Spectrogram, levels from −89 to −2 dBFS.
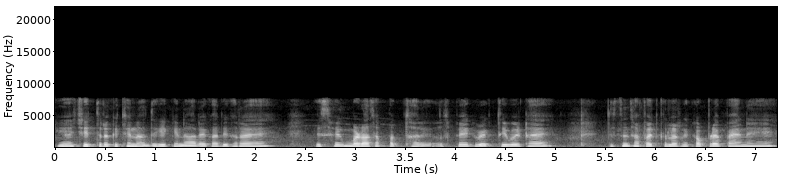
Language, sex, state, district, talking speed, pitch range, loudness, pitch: Hindi, female, Bihar, Samastipur, 240 wpm, 200-230 Hz, -19 LUFS, 215 Hz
